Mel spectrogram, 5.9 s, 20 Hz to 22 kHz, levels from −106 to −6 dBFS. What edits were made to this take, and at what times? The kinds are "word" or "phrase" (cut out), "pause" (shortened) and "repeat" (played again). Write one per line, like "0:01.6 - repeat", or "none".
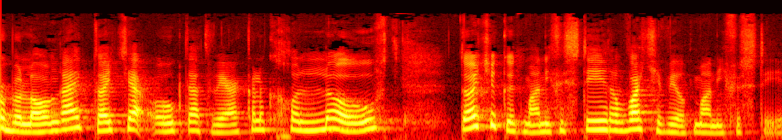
none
